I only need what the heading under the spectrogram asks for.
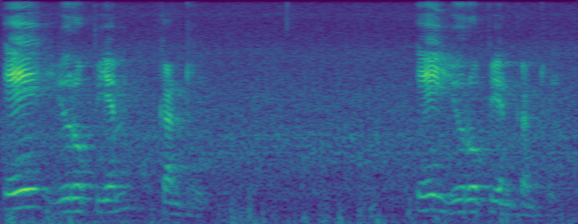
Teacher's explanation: it is ya sound, not e sound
